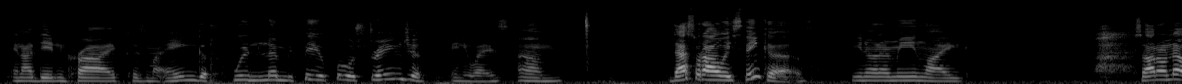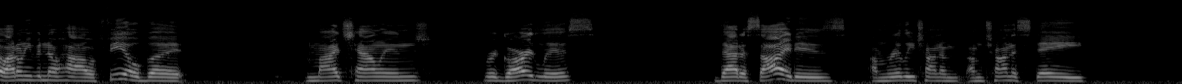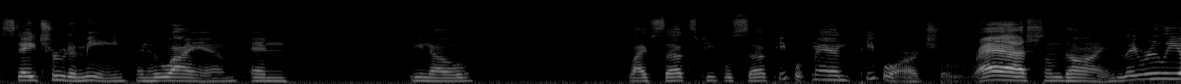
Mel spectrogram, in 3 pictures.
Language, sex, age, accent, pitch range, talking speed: English, male, 20-39, American, 155-185 Hz, 130 wpm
